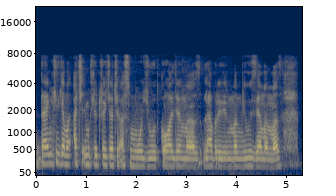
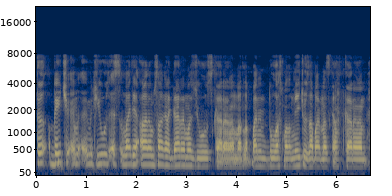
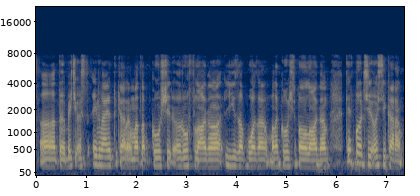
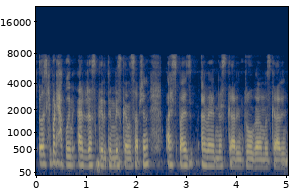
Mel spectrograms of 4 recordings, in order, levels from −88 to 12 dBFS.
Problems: none marked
